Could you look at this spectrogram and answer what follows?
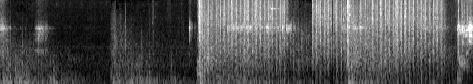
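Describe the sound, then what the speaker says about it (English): Rapid automatic gunfire from a Warzone match, with sustained bursts of dense, loud shots following a quieter opening and continuing almost without pause to the end, mixed with game ambience and brief voice chat. "What's he shooting at?"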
